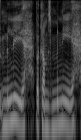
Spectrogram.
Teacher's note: But the le becomes a na. Phonetically, they're very similar in terms of where you put your tongue in your mouth.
